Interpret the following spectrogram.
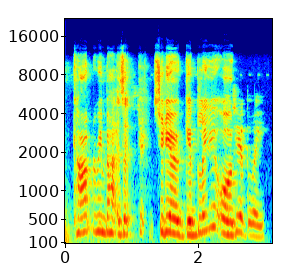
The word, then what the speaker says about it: Ghibli: guess I personally just because in Japanese there jeez um they don't have hard and soft geez it's just one um which is that's the hard G right with the good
